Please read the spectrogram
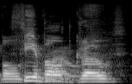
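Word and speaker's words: Theobalds Grove: Am I pronouncing it correctly? – Theobald Grove. Yes.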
